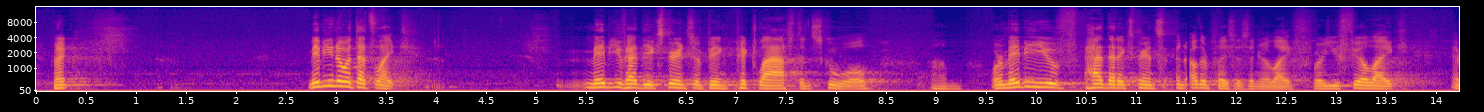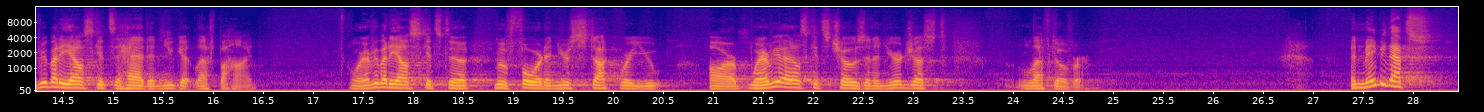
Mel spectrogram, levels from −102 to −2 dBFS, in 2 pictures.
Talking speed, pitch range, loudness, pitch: 150 wpm, 115-150 Hz, -22 LUFS, 135 Hz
